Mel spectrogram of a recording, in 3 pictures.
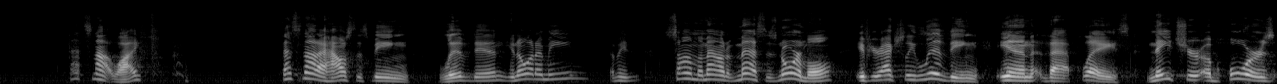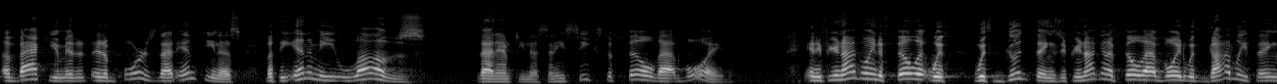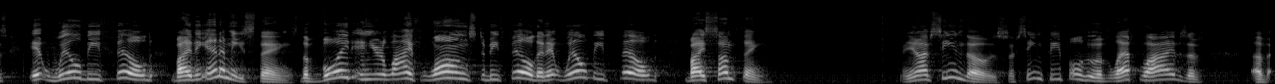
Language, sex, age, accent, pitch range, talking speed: English, male, 40-59, American, 155-230 Hz, 180 wpm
